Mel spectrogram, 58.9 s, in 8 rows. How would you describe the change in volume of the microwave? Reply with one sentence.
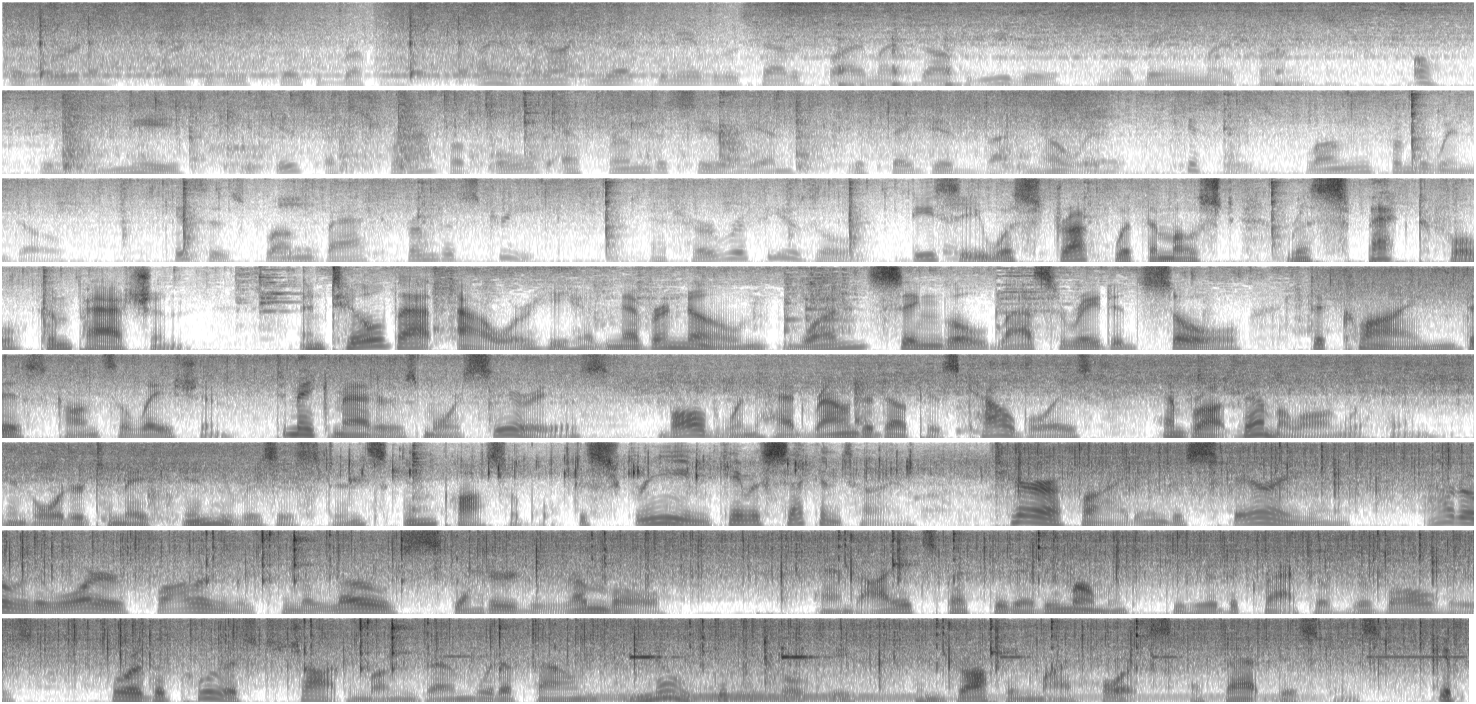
The loudness of the microwave goes up, then down.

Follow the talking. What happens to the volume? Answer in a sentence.
The loudness of the talking goes up.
